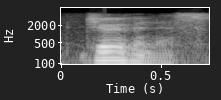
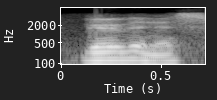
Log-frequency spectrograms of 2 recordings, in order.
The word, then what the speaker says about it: Gervinus: Gervinus was his name. I'm going to spell it that way.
